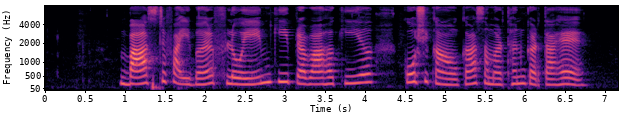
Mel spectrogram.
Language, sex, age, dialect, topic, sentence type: Hindi, female, 31-35, Marwari Dhudhari, agriculture, statement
